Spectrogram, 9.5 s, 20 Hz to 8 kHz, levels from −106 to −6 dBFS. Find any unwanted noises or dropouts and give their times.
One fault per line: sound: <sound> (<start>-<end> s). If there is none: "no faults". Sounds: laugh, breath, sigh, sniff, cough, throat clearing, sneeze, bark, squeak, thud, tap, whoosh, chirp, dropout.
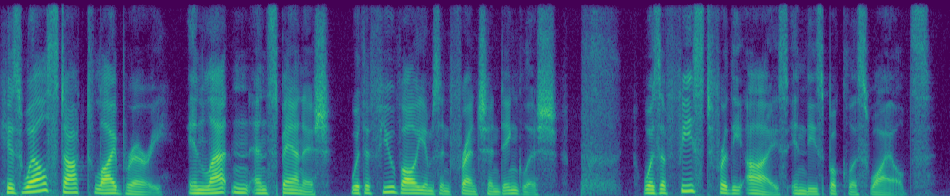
sound: breath (5.8-6.2 s)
